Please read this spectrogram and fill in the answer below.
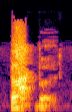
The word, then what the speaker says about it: blackbird: Let's hear number two, blackbird. The same applies here. Black is stressed and it functions as a noun.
